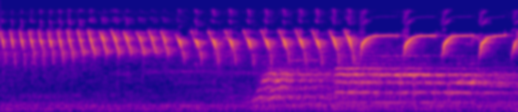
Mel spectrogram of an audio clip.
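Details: Canary song: a fast series of repeated down-slurred chirps, about four per second, then a steady tone with harmonics and looping high chips.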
